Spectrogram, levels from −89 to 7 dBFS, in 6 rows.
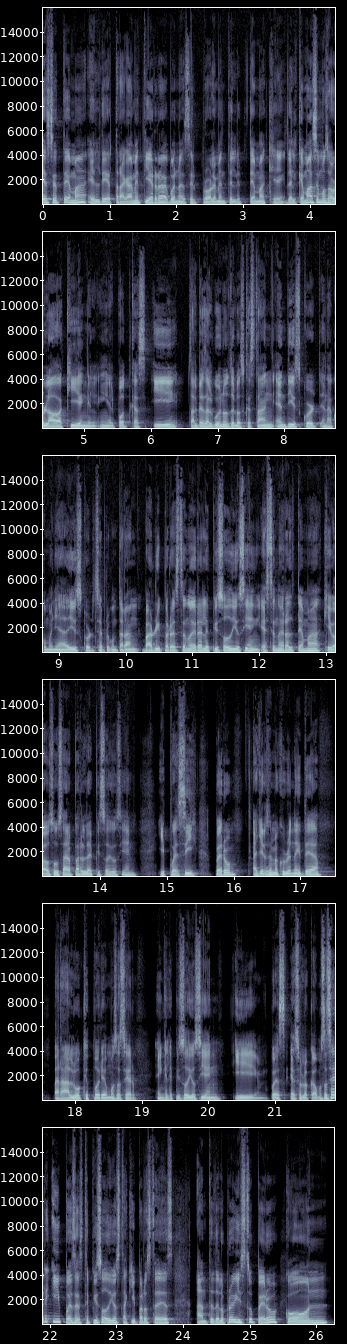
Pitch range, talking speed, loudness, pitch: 120-145 Hz, 240 wpm, -19 LUFS, 130 Hz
